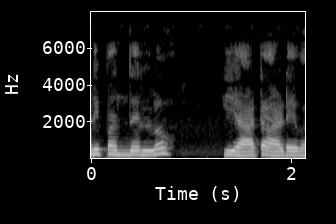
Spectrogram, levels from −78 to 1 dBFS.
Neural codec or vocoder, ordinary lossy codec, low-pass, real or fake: none; none; 7.2 kHz; real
